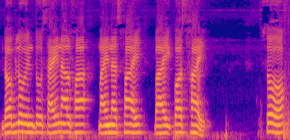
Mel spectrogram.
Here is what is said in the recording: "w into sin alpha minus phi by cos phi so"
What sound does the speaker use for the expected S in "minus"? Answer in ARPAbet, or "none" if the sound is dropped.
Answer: S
